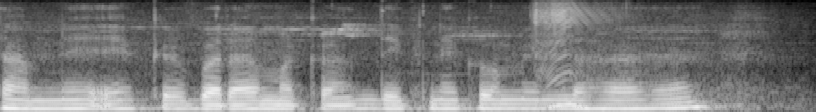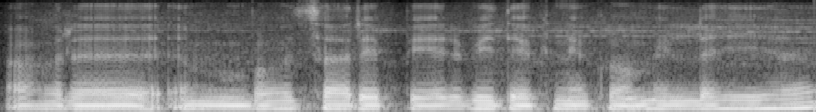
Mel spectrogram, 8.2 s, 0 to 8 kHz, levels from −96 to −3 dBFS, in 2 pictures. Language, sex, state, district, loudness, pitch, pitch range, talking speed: Hindi, male, Haryana, Charkhi Dadri, -17 LUFS, 105 Hz, 100-110 Hz, 140 wpm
